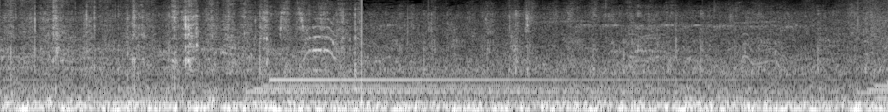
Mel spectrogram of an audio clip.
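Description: Wind buffeting an outdoor microphone, a steady low rumble, with background music of held, sustained notes coming in about a second in.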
